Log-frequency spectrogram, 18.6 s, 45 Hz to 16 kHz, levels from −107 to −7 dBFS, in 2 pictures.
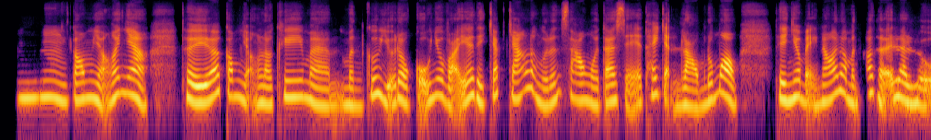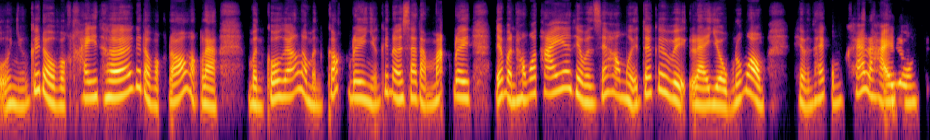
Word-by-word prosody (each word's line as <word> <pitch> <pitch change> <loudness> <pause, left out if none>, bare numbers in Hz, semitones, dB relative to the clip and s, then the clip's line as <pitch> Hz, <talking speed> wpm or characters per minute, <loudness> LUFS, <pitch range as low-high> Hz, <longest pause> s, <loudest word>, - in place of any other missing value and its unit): Ừm, 265 -1 -1
công 245 +2 +1
nhận 235 -2 -1
á 265 - +2
nha. 285 -10 +2 0.3
Thì 225 -4 +5
á, 275 +6 +5
công 280 -4 -3
nhận 240 -4 -4
là 205 -1 0
khi 275 +3 -1
mà 210 -7 -1
mình 200 -2 -4
cứ 295 +10 -2
giữ 225 -7 0
đồ 235 -4 +2
cũ - - -2
như 285 0 -1
vậy - - 0
á, 275 - +3
thì 240 - +1
chắc 285 +8 -5
chắn 260 +6 -1
là 400 - -1
người 200 -5 -3
đến 240 +8 -3
sau 255 -7 -2
người 205 -3 -2
ta 220 +3 +1
sẽ 220 -2 -4
thấy 300 +1 -2
chạnh 185 - -3
lòng, 190 0 0
đúng 245 +6 -2
hông? 270 -9 +6 0.4
Thì 250 -3 +3
như 265 +4 +2
bạn 230 -4 -3
nói 250 +7 +1
là 340 - 0
mình 215 -2 -2
có 315 - 0
thể - - +1
là 260 -4 +3
lựa 200 -4 0
những 195 +2 -6
cái 365 - +1
đồ 245 - +3
vật 195 -1 -4
thay 260 0 -1
thế 270 +4 +5
cái 415 - -1
đồ - - +2
vật - - -6
đó, - - +3
hoặc 365 - -4
là 200 -3 +3 0.3
mình 200 -2 -1
cố 255 +2 +3
gắng 280 +6 +1
là - - 0
mình 210 -6 -4
cất 290 +9 -3
đi 260 -1 +1
những 210 -2 -3
cái 335 - -6
nơi 260 -2 +1
xa 265 0 -1
tầm 210 -2 -3
mắt 245 - +1
đi, 265 -1 +2 0.2
để 270 - +1
mình 250 -4 +1
hông 240 -1 0
có 305 - +3
thấy 320 +4 +1
á 400 - +3
thì 295 - +2
mình 220 -3 -1
sẽ 290 - -4
hông 290 -6 -2
nghĩ 200 -2 0
tới 310 +8 0
cái 345 -1 0
việc 245 -5 +1
là 200 - +3
dùng, 195 -2 +1
đúng 240 +7 -2
hông? 290 - +6 0.4
Thì 215 - -1
mình 190 +2 -6
thấy 265 +3 -2
cũng 230 -3 -8
khá 345 +4 -1
là 295 - +1
hay 230 -3 +4
luôn. 220 0 0
250 Hz, 315 wpm, -20 LUFS, 215-280 Hz, 0.4 s, hông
